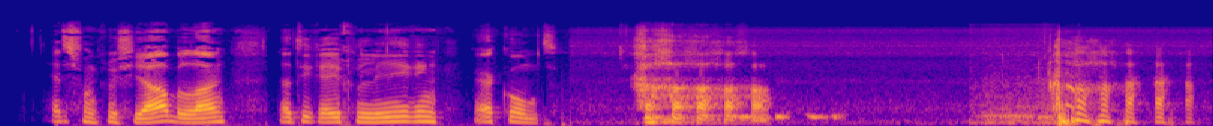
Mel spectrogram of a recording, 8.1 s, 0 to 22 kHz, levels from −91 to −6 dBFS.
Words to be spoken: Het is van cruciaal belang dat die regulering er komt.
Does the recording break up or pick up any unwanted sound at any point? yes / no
yes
